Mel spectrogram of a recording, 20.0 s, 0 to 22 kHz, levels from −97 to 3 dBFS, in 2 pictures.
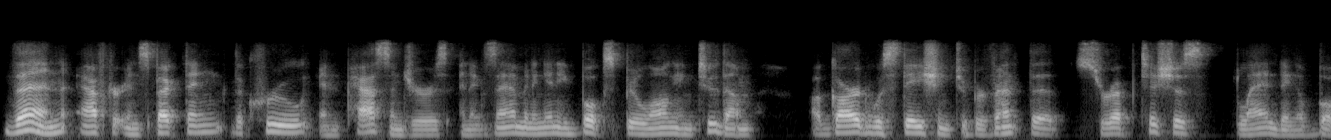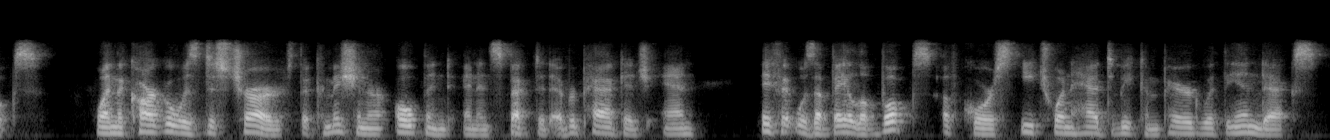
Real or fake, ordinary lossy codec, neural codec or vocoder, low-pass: fake; Opus, 24 kbps; codec, 16 kHz, 0.7 kbps, FocalCodec; 7.2 kHz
